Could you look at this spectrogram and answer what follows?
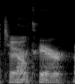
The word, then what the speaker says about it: Altair: I'm not sure how you pronounce it in English. And of course, it's an Arabic name. – Altair.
